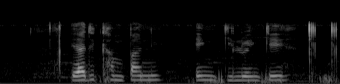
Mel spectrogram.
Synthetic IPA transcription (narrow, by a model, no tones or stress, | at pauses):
jadikʰam̩pʼani | eŋ̩kʼilweŋ̩kʼɪ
